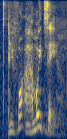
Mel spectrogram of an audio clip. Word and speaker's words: Hamoitzi: Hamoitzi. That's the way to pronounce it.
